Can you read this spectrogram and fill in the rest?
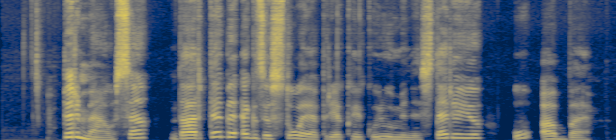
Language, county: Lithuanian, Vilnius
